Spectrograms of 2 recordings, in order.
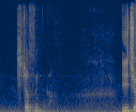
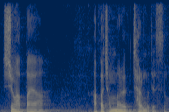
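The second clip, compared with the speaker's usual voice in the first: sheepish plea; 6 semitones lower, 9 dB quieter than usual. Retold or imitated. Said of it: "장남한테 전화했습니다".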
